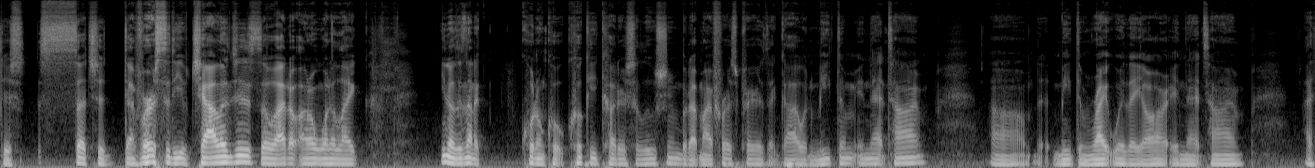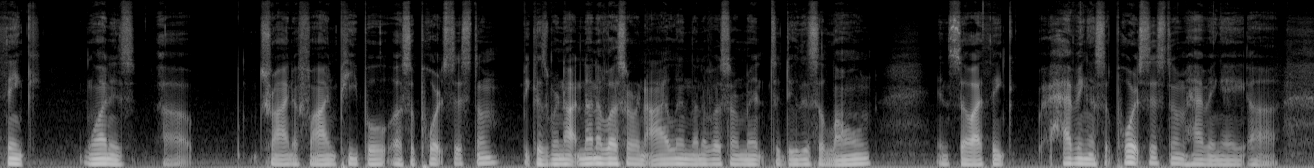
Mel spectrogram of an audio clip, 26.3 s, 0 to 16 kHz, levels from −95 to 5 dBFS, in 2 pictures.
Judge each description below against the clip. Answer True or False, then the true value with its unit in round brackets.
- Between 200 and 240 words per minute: True (205 wpm)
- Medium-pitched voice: False (100 Hz)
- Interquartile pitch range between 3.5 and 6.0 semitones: False (2.6 semitones)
